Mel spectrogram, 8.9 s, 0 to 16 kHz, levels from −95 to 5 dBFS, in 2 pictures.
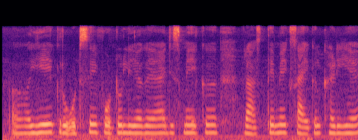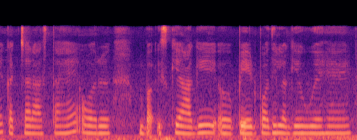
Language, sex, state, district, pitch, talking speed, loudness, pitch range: Hindi, female, Bihar, Lakhisarai, 190 Hz, 195 wpm, -19 LUFS, 185-200 Hz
